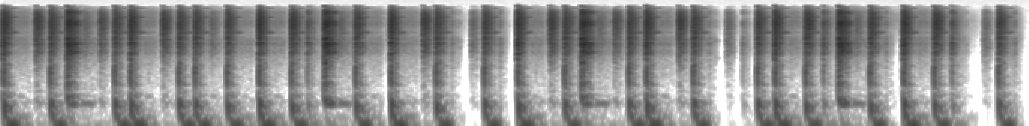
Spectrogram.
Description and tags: This was a loop I chopped up in Garageband. I don't have a beat slicer so I reduced the loop to its individual hits by zooming in and rearranging it. Then the loop was doubled and different effects applied to mangle it beyond recognition.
